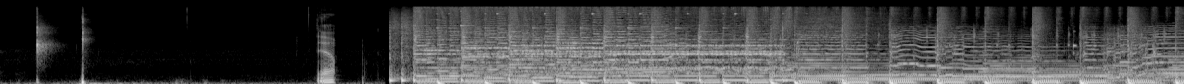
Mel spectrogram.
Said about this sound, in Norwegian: Så hvis vi bare teller til tre nå, og så knips, så vi prøver å ja. se om det funker å synke. Ja, så ta knips for slaget da. Ja. Én, to, tre.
